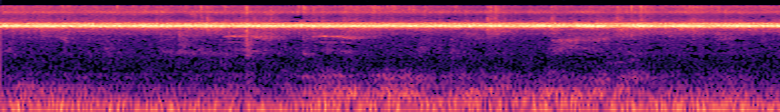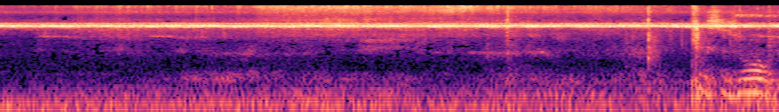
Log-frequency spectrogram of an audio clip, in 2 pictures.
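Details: A cricket sings a constant high, ringing trill from start to finish over a rumbling low background, with brief clicks and a short burst of other sound near the end.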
